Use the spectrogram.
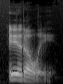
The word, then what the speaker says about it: Italy: And now let's look at these examples. Italy, Italian. Italy. The syllable after the letter T is not stressed. We pronounce the letter T as a fast D.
